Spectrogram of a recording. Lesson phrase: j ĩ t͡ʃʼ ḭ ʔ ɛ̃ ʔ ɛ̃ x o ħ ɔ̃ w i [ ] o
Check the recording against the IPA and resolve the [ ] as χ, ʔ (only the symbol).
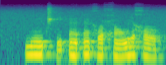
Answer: χ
